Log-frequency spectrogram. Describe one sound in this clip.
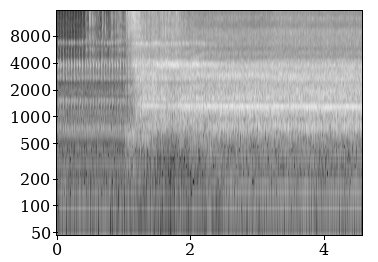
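Coffee beans grind loudly with a harsh, steady whine.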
